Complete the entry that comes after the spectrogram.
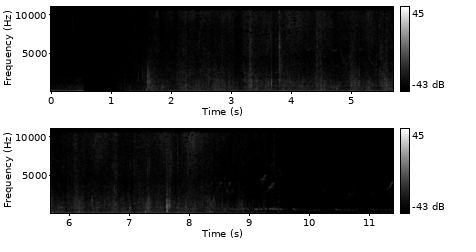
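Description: Steady footsteps walking outdoors on the way to a moor, a long run of regular, crisp steps over a broad hiss that stops near the end, where faint bird chirps remain.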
